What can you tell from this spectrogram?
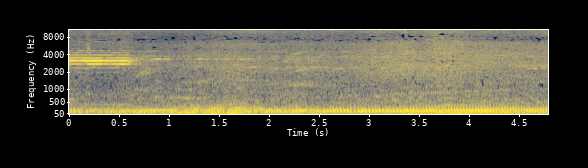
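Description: Street traffic: a brief high horn toot at the start, then a vehicle engine running close by, growing louder over the second half.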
